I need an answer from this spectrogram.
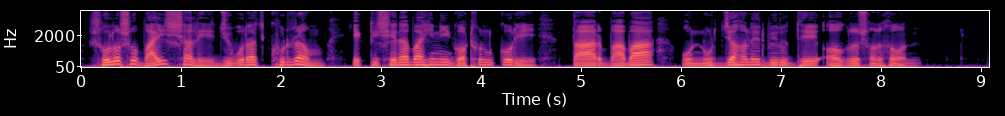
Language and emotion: Bengali, neutral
